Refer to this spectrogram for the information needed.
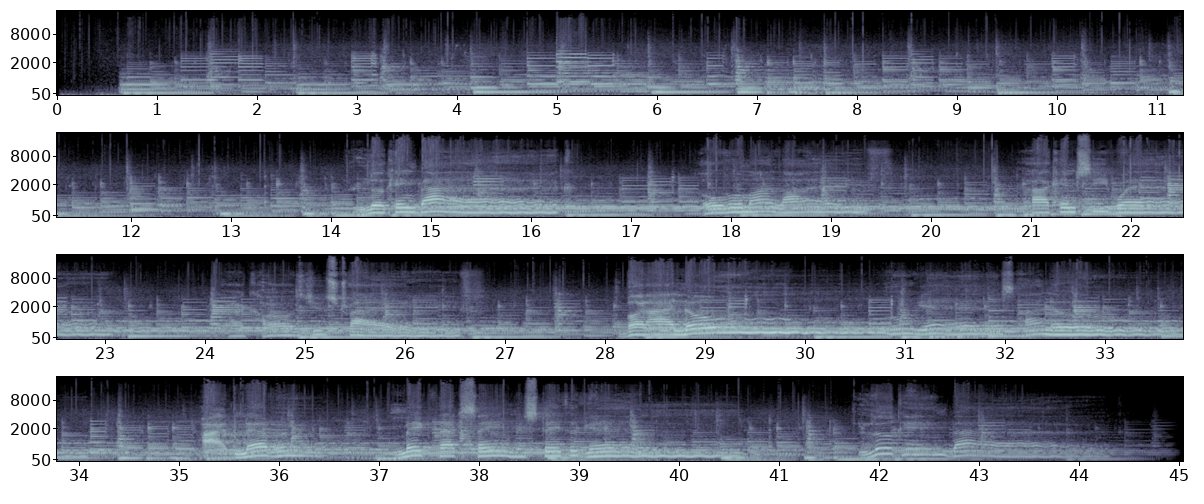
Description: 試聴は実際のレコードから録音しています。
The audio sample is recorded from the actual item.
●Genre: Vocal Jazz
